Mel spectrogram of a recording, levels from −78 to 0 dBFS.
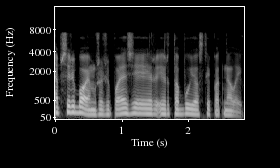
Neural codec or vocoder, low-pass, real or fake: none; 7.2 kHz; real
